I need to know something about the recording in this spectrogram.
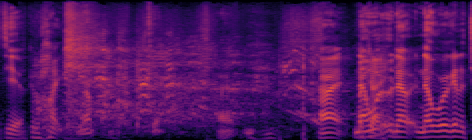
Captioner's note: laughter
